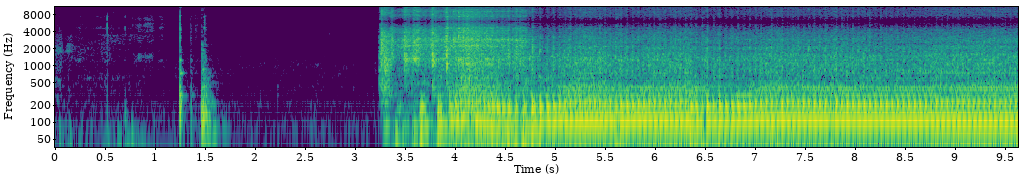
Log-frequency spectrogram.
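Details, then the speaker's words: Polaris Scrambler 500 ATV with snorkel (1 1/4 inch hosing): a few clicks, then the single-cylinder engine starts and idles steadily and fine; it sputters when revved from lack of air, and the owner plans wider hosing. "Alright. So it's good at idle. Like you can hear it. Idle's just fine."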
